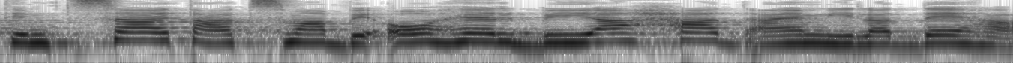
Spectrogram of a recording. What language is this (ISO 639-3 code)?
heb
